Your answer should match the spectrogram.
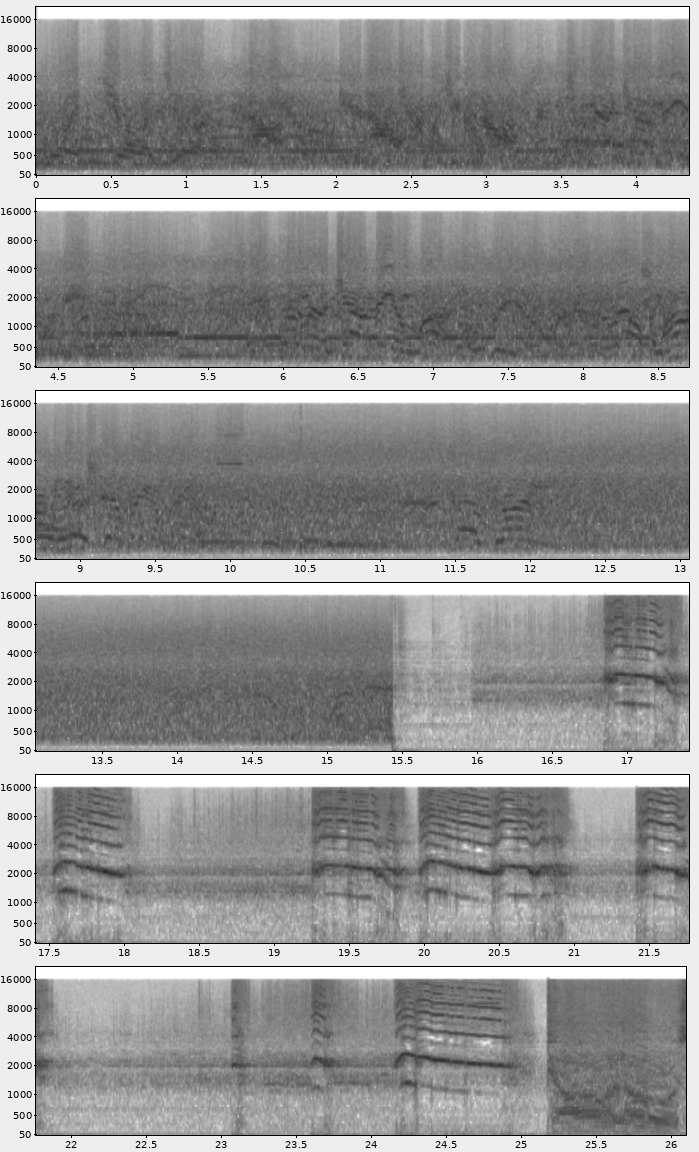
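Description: CB radio receiver playing a strong incoming signal of garbled, overlapping voices and steady tones, which cuts off suddenly about fifteen seconds in as the signal drops. After that, short whistling squeals slide up and down in pitch.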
